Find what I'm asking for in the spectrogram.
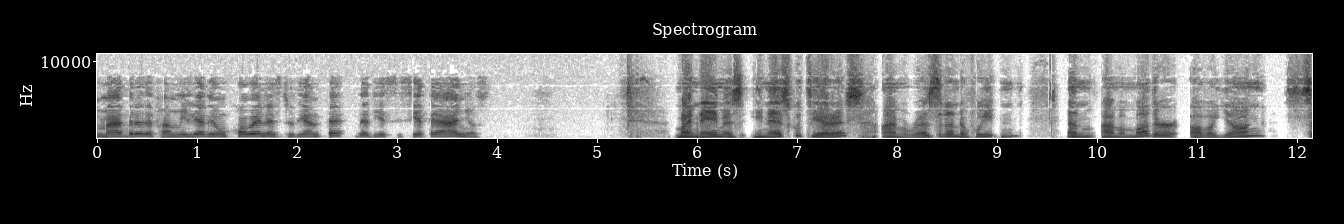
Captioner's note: speaking spanish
